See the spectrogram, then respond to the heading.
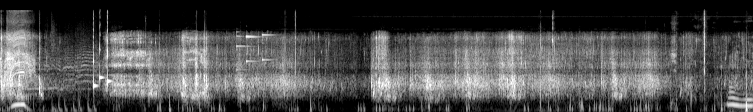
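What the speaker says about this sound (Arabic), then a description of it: "كثرة المي صراحة في هذا المعبد الماء واللافا كثير جدا جدا في هذا المكان" Water flowing and gurgling inside a temple in the video game Minecraft, a steady washing stream broken by splashy bursts and pings, with someone speaking over parts of it.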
